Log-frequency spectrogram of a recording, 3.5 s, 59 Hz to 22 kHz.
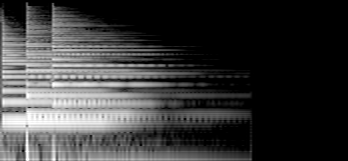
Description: E5/C chord
E-5th-C-x,x,x,5,5,7-8.m4a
